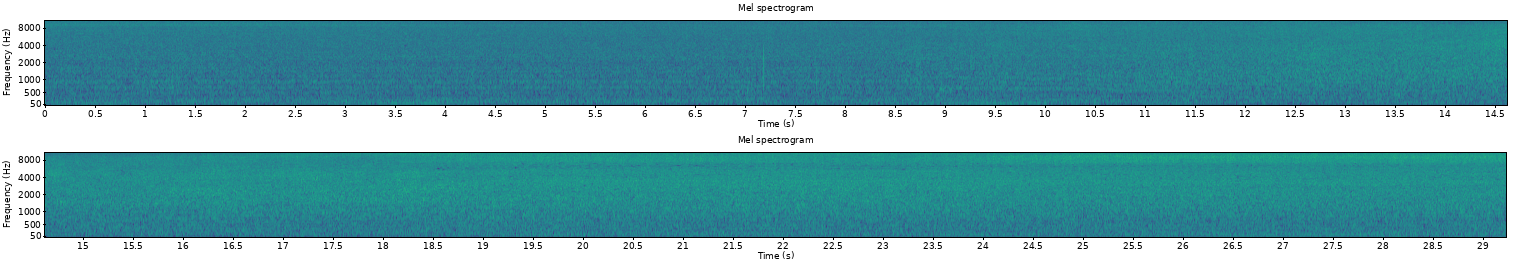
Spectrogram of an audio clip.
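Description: Backyard snow gun spraying: a steady hiss of air and water from the nozzle, growing louder about halfway through.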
